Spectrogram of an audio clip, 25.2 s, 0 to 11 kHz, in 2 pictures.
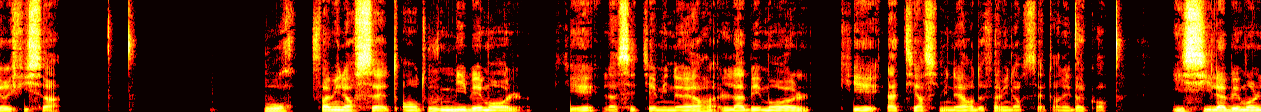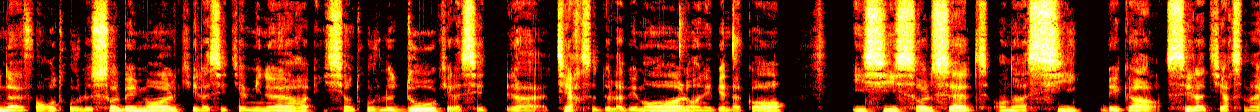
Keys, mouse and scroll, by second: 1.1 click, 10.8 click, 11.1-11.4 scroll up 1, 19.4 scroll up 1, 19.6 click, 25.0 scroll up 2.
